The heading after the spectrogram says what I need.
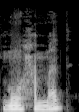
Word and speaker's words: Mohamad: There are different ways actually to pronounce the name. So there's the way you write it. So I write my name with Mohamad. So it's Muhammad. Some people would use Muhd to say Muhammad.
